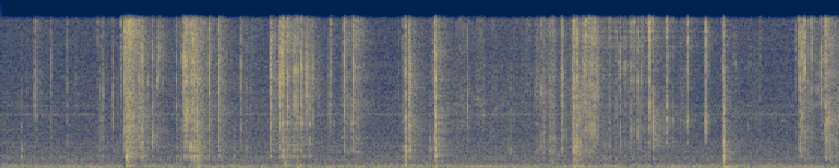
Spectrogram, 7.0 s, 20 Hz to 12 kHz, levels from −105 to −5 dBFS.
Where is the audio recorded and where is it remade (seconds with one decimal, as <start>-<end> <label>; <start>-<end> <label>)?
0.0-4.9 recorded; 4.9-5.9 remade; 5.9-7.0 recorded

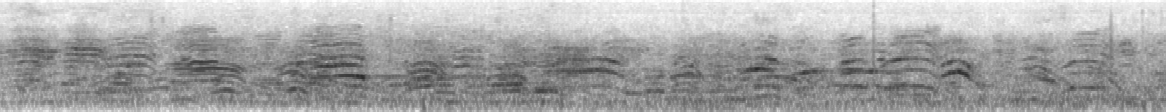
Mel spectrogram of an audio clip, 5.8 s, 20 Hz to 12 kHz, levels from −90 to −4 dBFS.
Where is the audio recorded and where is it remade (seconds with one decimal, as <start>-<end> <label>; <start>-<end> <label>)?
0.0-0.7 remade; 0.7-1.5 recorded; 1.5-5.8 remade

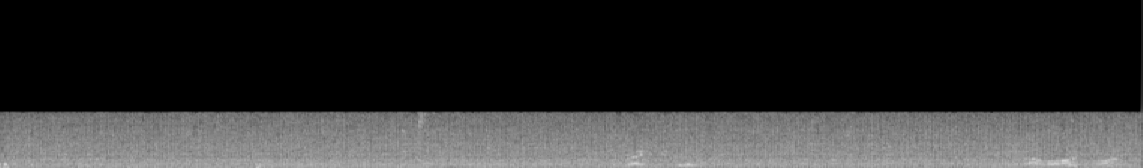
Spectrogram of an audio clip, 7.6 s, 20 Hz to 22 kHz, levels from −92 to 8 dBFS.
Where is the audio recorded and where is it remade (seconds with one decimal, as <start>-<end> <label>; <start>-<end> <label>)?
0.0-7.6 remade

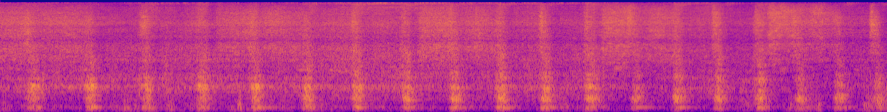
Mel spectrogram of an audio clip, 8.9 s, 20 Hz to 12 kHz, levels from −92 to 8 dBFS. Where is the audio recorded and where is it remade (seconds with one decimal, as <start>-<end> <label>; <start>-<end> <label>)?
0.0-5.9 recorded; 5.9-7.9 remade; 7.9-8.9 recorded

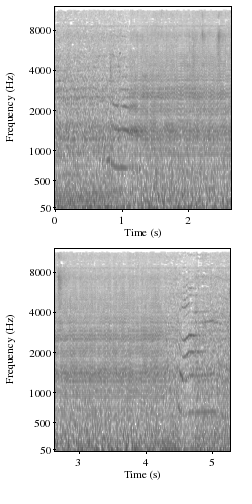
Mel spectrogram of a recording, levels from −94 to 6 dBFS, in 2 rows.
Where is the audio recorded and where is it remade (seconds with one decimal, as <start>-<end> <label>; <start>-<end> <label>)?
0.0-1.1 recorded; 1.1-4.3 remade; 4.3-5.3 recorded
